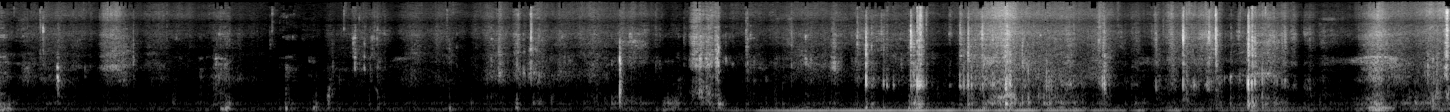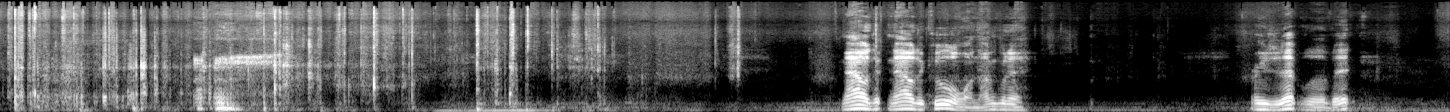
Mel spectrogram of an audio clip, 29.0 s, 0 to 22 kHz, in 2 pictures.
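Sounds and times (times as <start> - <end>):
person chewing food: 0.0 - 14.3, 15.4 - 20.6.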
